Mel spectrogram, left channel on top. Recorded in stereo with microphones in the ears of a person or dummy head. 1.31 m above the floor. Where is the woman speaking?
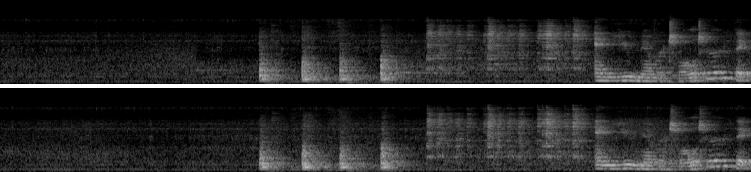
70° left (ahead or behind), 1.3 m.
